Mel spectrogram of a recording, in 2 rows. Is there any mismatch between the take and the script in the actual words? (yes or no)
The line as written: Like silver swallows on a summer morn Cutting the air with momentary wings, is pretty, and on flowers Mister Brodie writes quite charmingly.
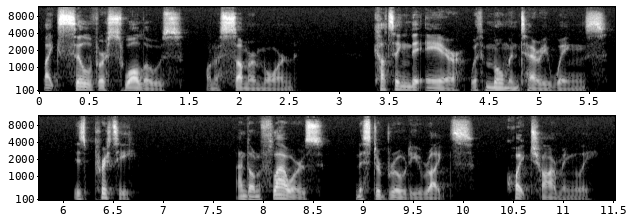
no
